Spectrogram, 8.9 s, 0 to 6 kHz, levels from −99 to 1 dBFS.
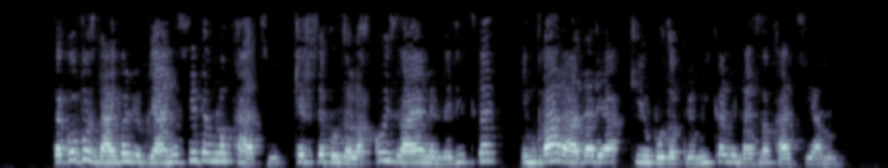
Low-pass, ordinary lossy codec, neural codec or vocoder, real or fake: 5.4 kHz; MP3, 32 kbps; codec, 16 kHz, 8 kbps, FreqCodec, larger model; fake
